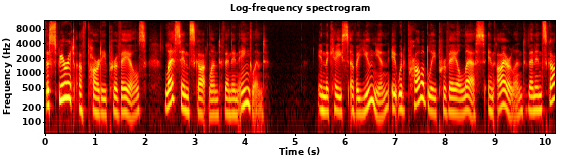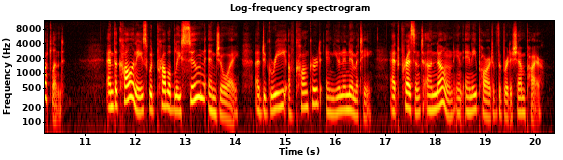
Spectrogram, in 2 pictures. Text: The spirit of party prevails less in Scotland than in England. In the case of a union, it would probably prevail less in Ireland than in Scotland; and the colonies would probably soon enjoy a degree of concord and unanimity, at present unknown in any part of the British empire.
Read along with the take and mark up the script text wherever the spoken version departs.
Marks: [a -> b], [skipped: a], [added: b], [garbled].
The spirit of party prevails less in Scotland than in England. In the case of a union, it would probably prevail less in Ireland than in Scotland; and the colonies would probably soon enjoy a degree of concord and unanimity, at present unknown in any part of the British empire.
